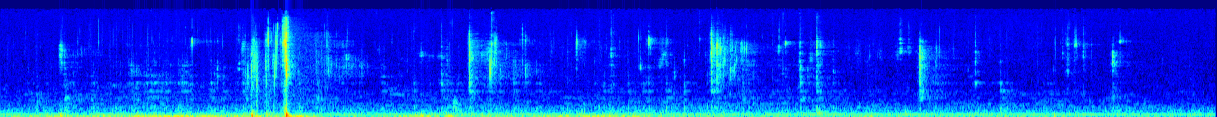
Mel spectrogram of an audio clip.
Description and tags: note: these samples maybe useful for horror media.
smiles to weebrian for the inspiration, the salads on me (literally)
(if this sound isn't what you're after, try another from the series)
limbs, neck, horror-fx, fx, squelch, break, leg, effects, flesh, torso, bones, horror-effects, horror, arm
